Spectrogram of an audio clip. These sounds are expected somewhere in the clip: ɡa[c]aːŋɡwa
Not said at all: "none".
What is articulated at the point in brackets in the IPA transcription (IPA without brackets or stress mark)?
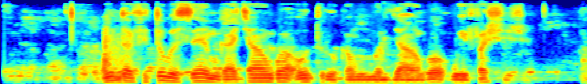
c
